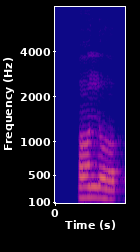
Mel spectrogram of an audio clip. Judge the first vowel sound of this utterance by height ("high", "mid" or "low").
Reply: mid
